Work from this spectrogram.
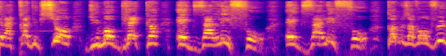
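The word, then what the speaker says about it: ἐξαλείφω: Le verbe effacer qui est ici, c'est la traduction du mot grec exalifo. Exalifo. Comme nous avons vu le dimanche d'avant, exalifo. Exalifo s'écrit E-X-A-L-E-I-P-H-O.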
